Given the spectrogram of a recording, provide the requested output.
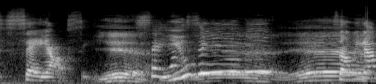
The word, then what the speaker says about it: Sayausee: It's not Sayausee. What is it? It's Sayausee. Sayausee. Now respect it, check it, write it down, all that stuff. It ain't no more saucy, it's Sayausee.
